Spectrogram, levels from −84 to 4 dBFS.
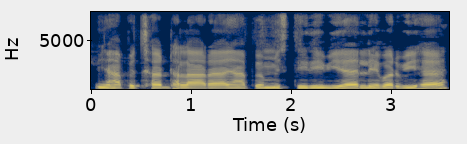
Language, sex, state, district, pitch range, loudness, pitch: Hindi, male, Bihar, Sitamarhi, 130-135 Hz, -16 LUFS, 130 Hz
